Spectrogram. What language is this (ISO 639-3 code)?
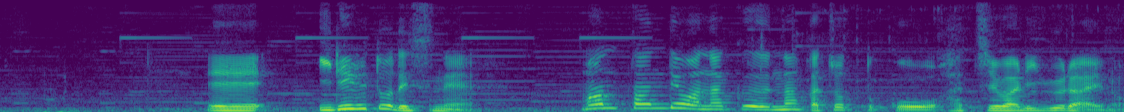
jpn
